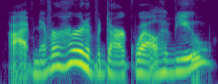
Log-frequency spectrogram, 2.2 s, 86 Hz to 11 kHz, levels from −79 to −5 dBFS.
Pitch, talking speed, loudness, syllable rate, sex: 195 Hz, 245 wpm, -19 LUFS, 5.5 syllables/s, female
